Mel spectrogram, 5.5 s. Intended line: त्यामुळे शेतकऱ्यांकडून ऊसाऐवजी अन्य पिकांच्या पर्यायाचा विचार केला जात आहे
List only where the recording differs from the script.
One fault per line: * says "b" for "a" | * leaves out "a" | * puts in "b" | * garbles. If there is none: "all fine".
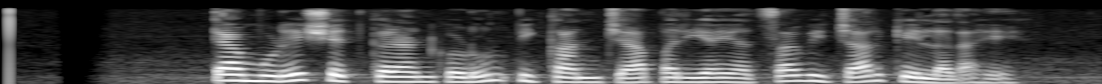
* leaves out "ऊसाऐवजी अन्य"
* leaves out "जात"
